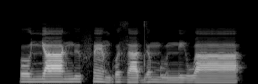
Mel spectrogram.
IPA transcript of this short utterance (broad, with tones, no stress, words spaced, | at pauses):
o˦ɲaː˦ŋɨ˦ fɛ̃˦˨ɡʷə˧za˨də˧ mu˨ni˨ waː˧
